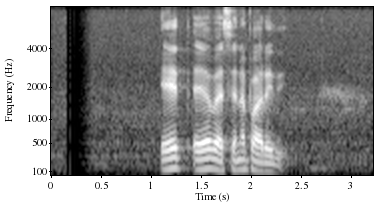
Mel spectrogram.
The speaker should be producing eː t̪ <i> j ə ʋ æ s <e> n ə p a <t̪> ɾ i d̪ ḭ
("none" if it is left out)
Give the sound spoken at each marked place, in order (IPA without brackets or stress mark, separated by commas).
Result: e, e, none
